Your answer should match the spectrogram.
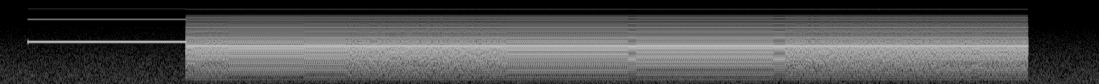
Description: Commodore tape loading (standard loader), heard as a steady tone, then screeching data.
